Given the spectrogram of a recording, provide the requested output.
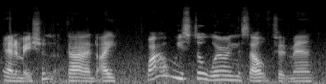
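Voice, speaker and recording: A man streams a video game with casual, grumbling commentary. His voice is fairly high and creaky, with a sharp edge. He swears freely and sounds sarcastic, over faint music. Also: big pitch swings, fairly quick, a little hiss or hum.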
